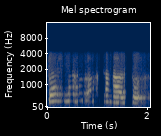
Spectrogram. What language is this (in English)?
Kashmiri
